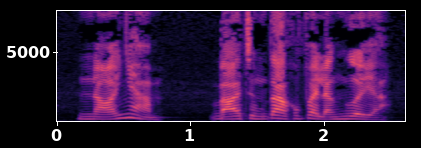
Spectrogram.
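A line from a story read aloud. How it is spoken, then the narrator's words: Angry scolding. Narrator (Vietnamese): tức giận mắng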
